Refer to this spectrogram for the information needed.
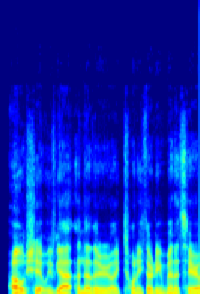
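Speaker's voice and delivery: ordinary talk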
